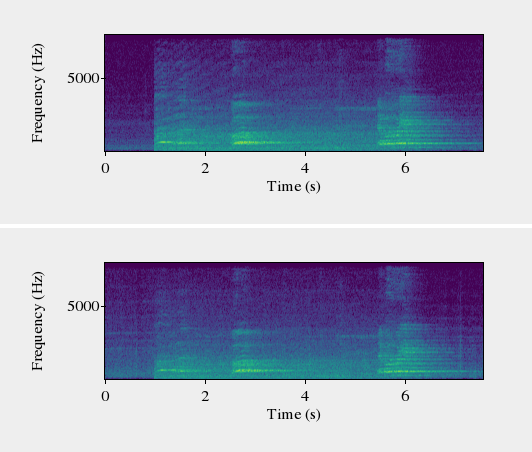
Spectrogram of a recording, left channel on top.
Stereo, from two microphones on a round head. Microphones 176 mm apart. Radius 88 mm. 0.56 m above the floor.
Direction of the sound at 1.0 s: 50° left (ahead or behind).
